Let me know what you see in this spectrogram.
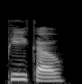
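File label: "pico", British English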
